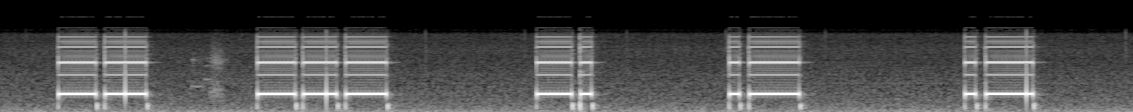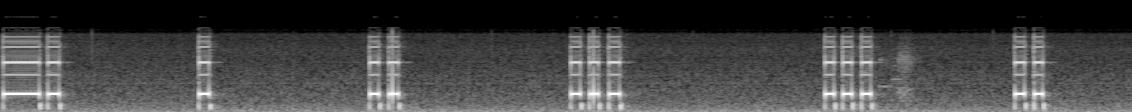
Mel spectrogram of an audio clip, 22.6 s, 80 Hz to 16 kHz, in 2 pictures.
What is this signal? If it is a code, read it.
Morse code, heard as a keyed tone, about 13 wpm, 670 Hz. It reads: M O N A A N E I S S I
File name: curso / ejercicio 11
